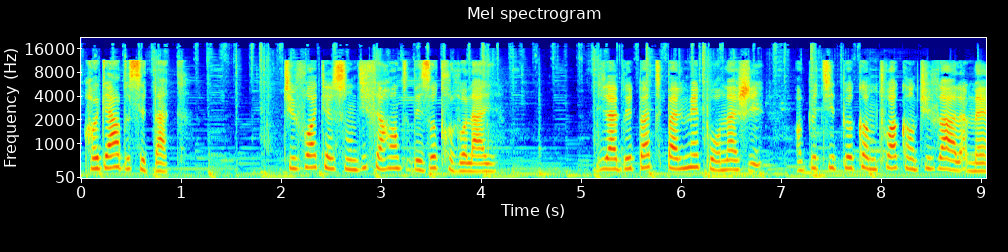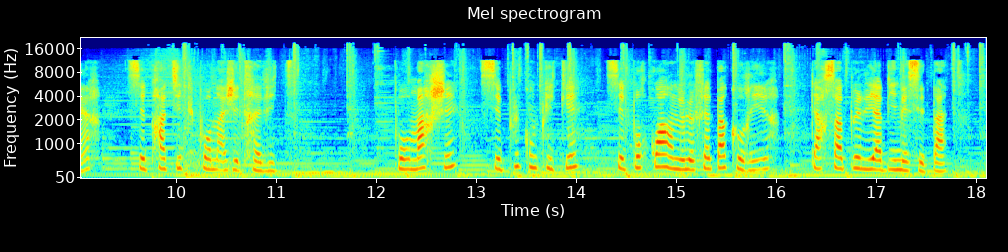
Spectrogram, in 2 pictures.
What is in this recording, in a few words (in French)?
canard enfant, explication; ranch du moulin st martin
